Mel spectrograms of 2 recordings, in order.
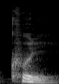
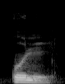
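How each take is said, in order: First: It starts with a plain k sound. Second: It starts with a deep q from the throat. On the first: The speaker calls it wrong. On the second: The speaker calls it right.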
